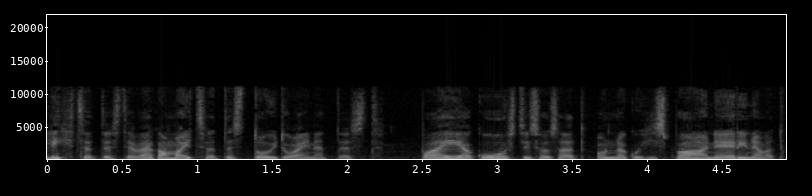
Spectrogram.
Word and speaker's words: Paella: mina õpetan Tartu Ülikooli tõlkekeskuses suulist tõlget ja mul on väga hea meel, et meie Paella Ekspressi hispaaniakeelsed intervjuud aitavad teieni tuua Tartu Ülikooli suulise tõlke magistrandid. – peame vist selgitama, miks saate nimi on Paella Ekspress. – Paella või nagu eestlased vahel hääldavad, paella on Hispaania toit, mida teatakse terves maailmas.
